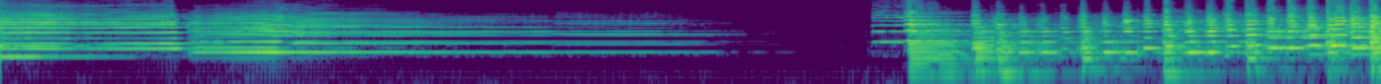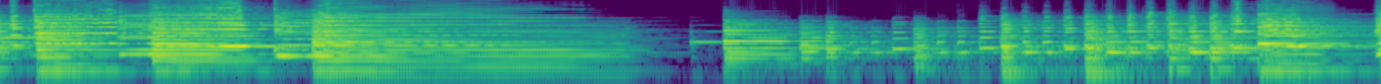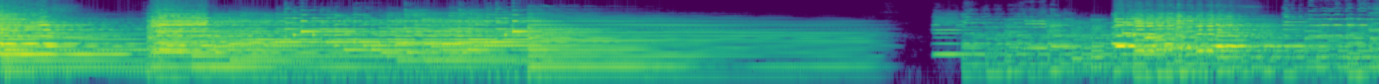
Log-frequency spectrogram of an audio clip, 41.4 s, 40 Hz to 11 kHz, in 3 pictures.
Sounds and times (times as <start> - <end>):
Violin, fiddle: 0.0 - 7.3, 8.7 - 20.2, 23.6 - 31.5, 37.0 - 41.4.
